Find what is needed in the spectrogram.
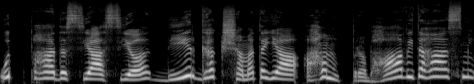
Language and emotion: Sanskrit, surprised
